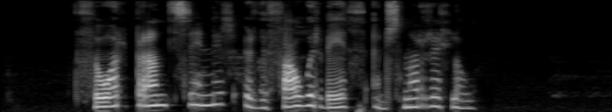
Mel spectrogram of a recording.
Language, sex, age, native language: Icelandic, female, 20-29, Icelandic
